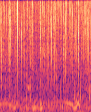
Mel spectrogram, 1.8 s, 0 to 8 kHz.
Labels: {"label": "biophony, cascading saw", "recorder": "SoundTrap 600 or HydroMoth"}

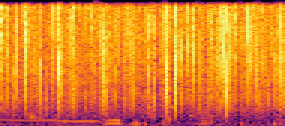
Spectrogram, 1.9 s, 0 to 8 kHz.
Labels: {"label": "biophony, cascading saw", "recorder": "SoundTrap 600 or HydroMoth"}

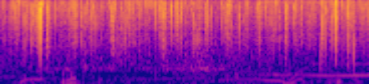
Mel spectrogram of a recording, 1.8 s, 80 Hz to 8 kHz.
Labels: {"label": "biophony, cascading saw", "recorder": "SoundTrap 600 or HydroMoth"}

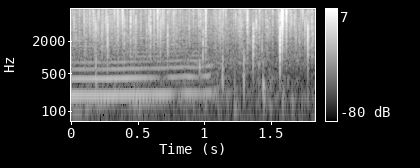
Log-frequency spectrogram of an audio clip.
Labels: {"label": "biophony", "recorder": "SoundTrap 300"}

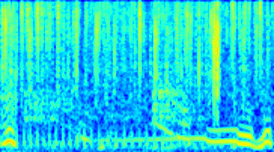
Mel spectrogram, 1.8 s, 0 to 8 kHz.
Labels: {"label": "biophony, cascading saw", "recorder": "SoundTrap 600 or HydroMoth"}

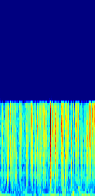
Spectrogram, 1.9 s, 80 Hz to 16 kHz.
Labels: {"label": "biophony, cascading saw", "recorder": "SoundTrap 600 or HydroMoth"}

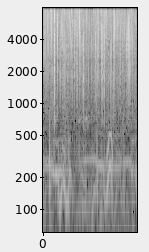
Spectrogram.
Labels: {"label": "biophony, cascading saw", "recorder": "SoundTrap 600 or HydroMoth"}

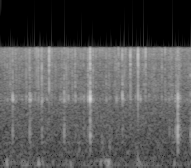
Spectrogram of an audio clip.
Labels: {"label": "ambient", "recorder": "HydroMoth"}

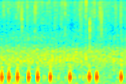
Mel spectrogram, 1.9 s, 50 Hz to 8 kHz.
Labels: {"label": "biophony, pulse", "recorder": "SoundTrap 500"}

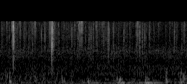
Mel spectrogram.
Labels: {"label": "biophony", "recorder": "SoundTrap 300"}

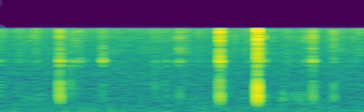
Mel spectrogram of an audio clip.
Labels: {"label": "ambient", "recorder": "HydroMoth"}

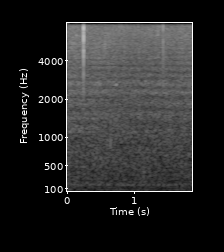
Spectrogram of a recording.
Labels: {"label": "anthrophony, boat engine", "recorder": "SoundTrap 300"}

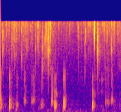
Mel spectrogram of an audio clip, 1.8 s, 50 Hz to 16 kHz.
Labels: {"label": "biophony, knock", "recorder": "SoundTrap 500"}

